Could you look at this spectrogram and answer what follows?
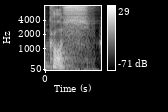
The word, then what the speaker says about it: Kos: My name is Adam Kos. – How do you spell that, please? – It's A-D-A-M-K-O-S.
